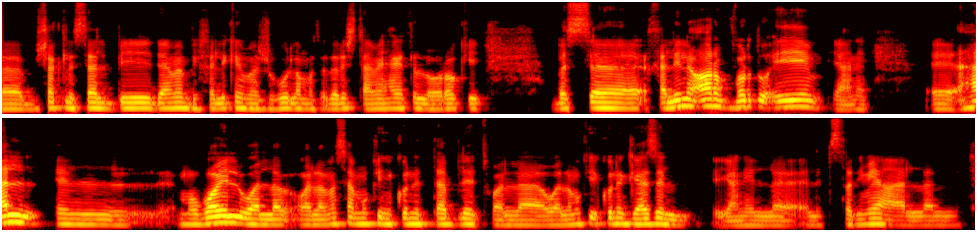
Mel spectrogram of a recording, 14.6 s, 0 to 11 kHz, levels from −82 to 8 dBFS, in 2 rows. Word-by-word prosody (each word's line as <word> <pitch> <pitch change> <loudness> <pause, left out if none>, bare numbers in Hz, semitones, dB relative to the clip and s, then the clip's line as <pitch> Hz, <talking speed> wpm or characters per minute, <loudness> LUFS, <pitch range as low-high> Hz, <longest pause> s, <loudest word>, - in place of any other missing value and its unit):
بشكل 120 +5 -3
سلبي 120 0 +1
دايمًا 120 +2 0
بيخليكِ 115 +1 -4
مشغولة 115 +1 -3
ما 110 - -7
تقدريش 110 +3 -4
تعملي 110 -2 -3
الحاجات 120 +1 -3
اللي 110 -2 -2
وراكِ، 115 +2 -3 0.5
بس 120 +2 -1 0.4
خلّيني 145 +7 +3
أعرف 155 -5 +7
برضه 145 -1 +1
إيه 145 0 +2
يعني 100 0 -8 0.5
آآ 110 0 -4
هل 150 +3 +6
الموبايل 115 +4 +2
والّا 115 -3 +2
والّا 110 0 -3
مثلًا 130 +3 -3
ممكن 125 +2 -2
يكون 125 +1 -1
التابلت 120 -2 -2
والّا 105 -1 -2
والّا 105 +2 -3
ممكن 125 +3 -4
يكون 135 +1 -2
الجهاز 125 0 +1
ال 110 -5 -2 0.2
يعني 100 +1 -6
ال 100 0 -6
اللي 100 +1 -7
بتستخدميه 115 +4 -3
على 100 -3 -2
ال 100 0 -11
115 Hz, 155 wpm, -22 LUFS, 110-125 Hz, 0.5 s, أعرف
